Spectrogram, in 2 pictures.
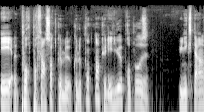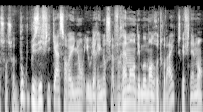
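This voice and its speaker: A very fast, animated delivery with lively intonation, in a very clean recording with a silent background and a dry, close sound with no echo. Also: man. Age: 30s. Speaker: startup co-founder. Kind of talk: interview.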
